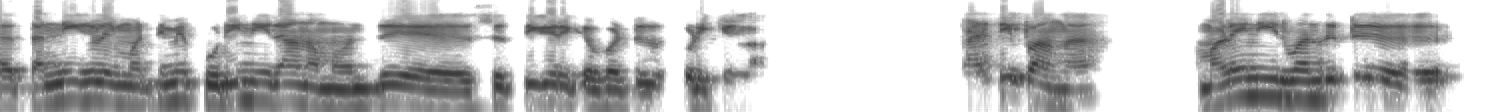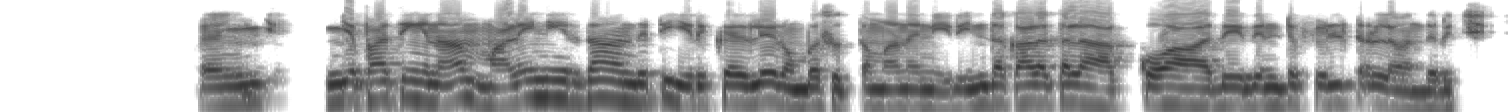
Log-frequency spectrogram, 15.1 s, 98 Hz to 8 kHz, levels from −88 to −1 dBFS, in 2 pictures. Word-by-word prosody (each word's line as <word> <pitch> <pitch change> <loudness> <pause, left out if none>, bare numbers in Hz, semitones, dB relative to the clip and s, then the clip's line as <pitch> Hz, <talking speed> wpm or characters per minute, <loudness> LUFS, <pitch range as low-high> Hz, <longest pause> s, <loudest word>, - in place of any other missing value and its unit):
தண்ணீகளை 155 +3 +2
மட்டுமே 150 +3 -2
குடிநீரா 150 +1 +1
நம்ம 125 -2 -1
வந்துட்டு 125 +4 0 0.4
சுத்திகரிக்கப்பட்டு 135 -2 0 0.2
குடிக்கலாம். 445 +4 -2 1.0
கண்டிப்பாங்க. 385 0 +1 0.7
மழைநீர் 180 0 +2
வந்துட்டு 360 - 0 1.7
ஆ - - +1
இங்க 150 +1 0 0.3
இங்கே 155 +2 +3
பார்த்தீங்கன்னா 165 -3 +2 0.2
மழைநீர் 165 +4 +1
தான் 175 0 +2
வந்துட்டு 150 +1 0
இருக்கதிலேயே 140 +2 +1
ரொம்ப 125 +1 +2
சுத்தமான 120 0 -1
நீர். 115 +1 0
இந்த 135 +2 +1
காலத்துல 145 0 +2
அக்வா 135 +2 0
அது 125 +2 0
இதுன் 130 0 0 0.2
பில்டர்ல 140 -1 0
வந்துருச்சு. 110 0 -1
145 Hz, 110 wpm, -23 LUFS, 130-160 Hz, 1.7 s, இங்கே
